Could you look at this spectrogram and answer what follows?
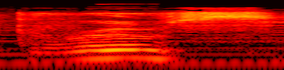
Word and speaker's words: Groose: You're saying it wrong. It's Groose.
